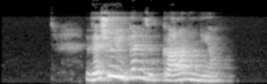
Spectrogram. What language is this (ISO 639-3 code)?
kab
